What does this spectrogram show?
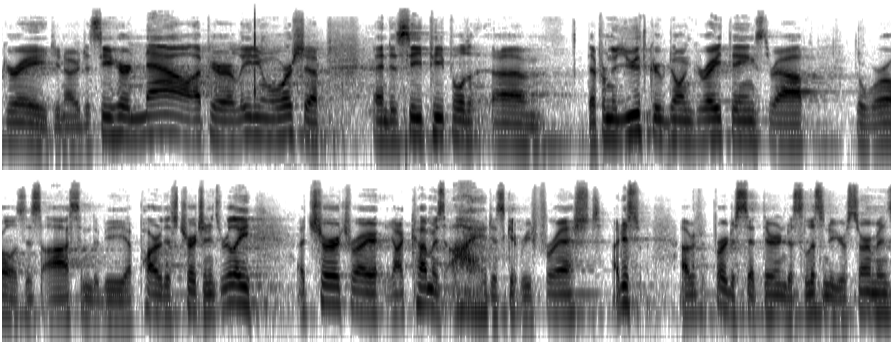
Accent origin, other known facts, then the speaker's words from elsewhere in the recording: Charleston, West Virginia, United States; moved away as an adult; now in Colombia; I am from Charleston, West Virginia. Sorry for the accent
